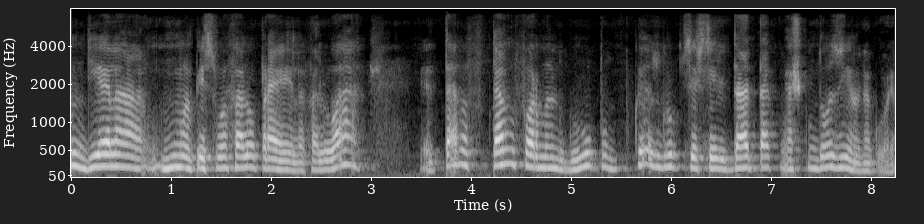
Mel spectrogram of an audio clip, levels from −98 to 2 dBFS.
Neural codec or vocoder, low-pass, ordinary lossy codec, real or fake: codec, 24 kHz, 6 kbps, HILCodec; 7.2 kHz; AAC, 32 kbps; fake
